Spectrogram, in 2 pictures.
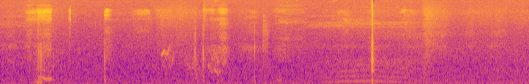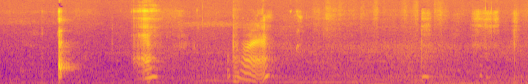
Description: with hiccups at four weeks of age.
